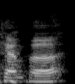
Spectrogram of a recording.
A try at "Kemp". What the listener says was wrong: It's just Kemp. You don't need to pronounce the E.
